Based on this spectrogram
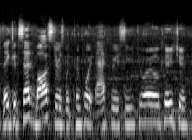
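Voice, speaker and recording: This let's play host reads cutscene dialogue aloud over background music, sometimes stumbling and going back over words. His voice is fairly high, a little mellow and fairly even in intonation, at a moderate pace, in a low-quality recording with slight background noise.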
